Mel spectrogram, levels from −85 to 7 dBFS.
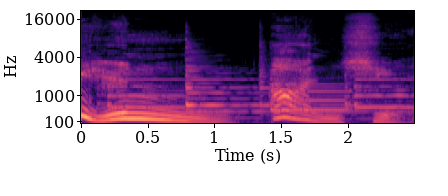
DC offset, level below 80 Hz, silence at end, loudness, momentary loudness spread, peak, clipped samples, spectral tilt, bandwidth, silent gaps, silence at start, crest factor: under 0.1%; -54 dBFS; 0 s; -21 LUFS; 15 LU; -6 dBFS; under 0.1%; -7 dB/octave; 17.5 kHz; none; 0 s; 14 dB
